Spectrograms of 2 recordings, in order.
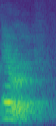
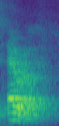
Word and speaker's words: eruv: of wall known in Jewish law as an eruv. It's spelled E-R-U-V, and it's a Hebrew word for mixing or blending.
